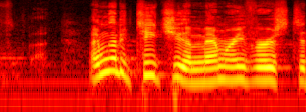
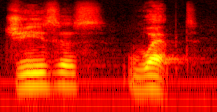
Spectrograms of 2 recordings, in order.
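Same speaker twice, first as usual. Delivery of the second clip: "Jesus wept" softer and very slow, almost to himself; hushed repetition; 3 semitones lower, 8 dB quieter, much slower than usual. Shown as a demonstration. Preacher repeating the short verse to children, hushed. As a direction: let "Jesus wept" fall soft and slow. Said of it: "only two words".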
